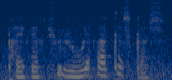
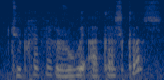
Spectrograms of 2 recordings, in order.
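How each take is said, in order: First: Said in the usual way. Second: "cache-cache" lifted in a rising tune at the end; rising question tune. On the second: Shown as a demonstration. Teacher shows pupils a question by rising intonation alone. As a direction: let the voice climb on "jouer à cache-cache" to make it a question. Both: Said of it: "seulement بدلنا la tonalité ديال la voix".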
